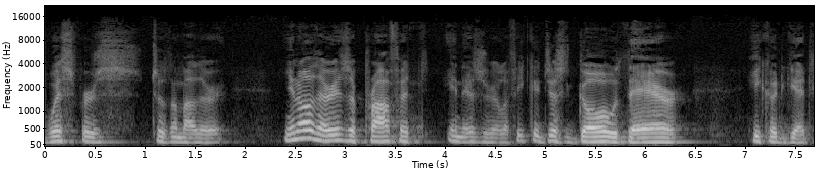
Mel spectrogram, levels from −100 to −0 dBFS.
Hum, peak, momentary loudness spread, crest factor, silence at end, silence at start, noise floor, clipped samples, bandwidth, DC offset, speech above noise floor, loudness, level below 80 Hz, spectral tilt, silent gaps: none; -12 dBFS; 15 LU; 18 dB; 0.1 s; 0 s; -67 dBFS; under 0.1%; 14 kHz; under 0.1%; 38 dB; -30 LUFS; -72 dBFS; -7 dB/octave; none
